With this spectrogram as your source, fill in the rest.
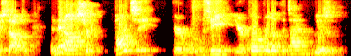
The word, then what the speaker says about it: Ponce: And Officer Ponce, is that how you pronounce his name, Ponce? Ponce.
